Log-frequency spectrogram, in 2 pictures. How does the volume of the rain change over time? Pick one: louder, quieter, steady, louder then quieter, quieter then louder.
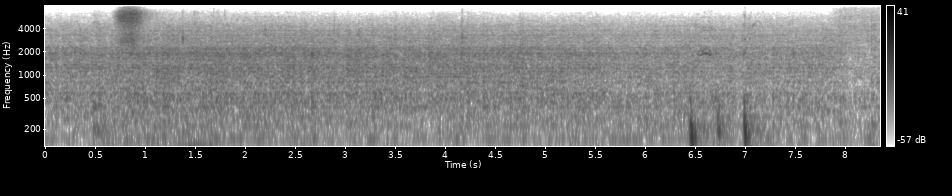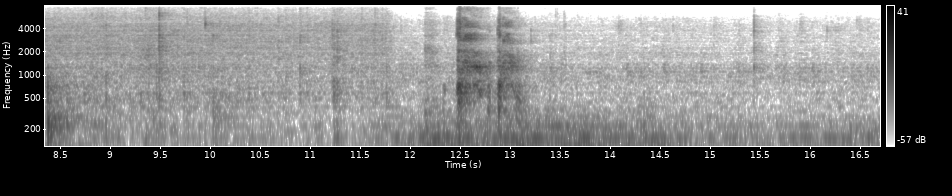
quieter.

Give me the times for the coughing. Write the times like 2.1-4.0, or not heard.
0.5-1.7, 6.5-7.1, 12.2-13.4.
